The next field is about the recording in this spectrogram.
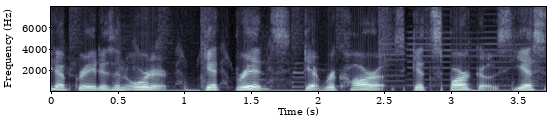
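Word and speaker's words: Bride: Get Brids, get Recaros, get Sparkos. Yes, it's pronounced Brids.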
